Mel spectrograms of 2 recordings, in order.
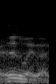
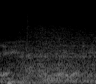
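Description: First: Said in the usual way. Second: Whispered repeat; whispering. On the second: Shown as a demonstration. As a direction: breathe it as a whisper.

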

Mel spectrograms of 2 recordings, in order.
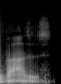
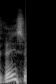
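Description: First: "vases" said as VAH-ziz; pronounced VAH-ziz. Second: "vase" said as VAYSS; pronounced VAYSS. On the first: Appraiser offering guest the alternative, "vases" as VAH-ziz. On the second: Appraiser asking guest which is right, "vase" as VAYSS. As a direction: say "vase" to rhyme with base. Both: Shown as a demonstration. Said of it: "Is it vase or vases".

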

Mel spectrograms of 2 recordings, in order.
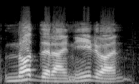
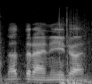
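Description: First: Sarcastic. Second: Said in the usual way. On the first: Shown as a demonstration.

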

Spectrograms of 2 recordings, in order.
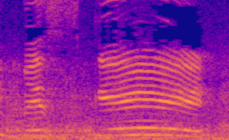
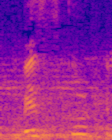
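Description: First: बिस्किट with a high, stretched 'kiṭ' ending; सही उच्चारण. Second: बिस्कुट with a 'kuṭ' ending, high-pitched; गलत उच्चारण. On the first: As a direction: correct it slowly to बिस्किट, 'i' before the final ṭ. (बिस्किट, ऊँचे सुर में 'किट' खींचकर) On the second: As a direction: say बिस्कुट with an 'u' before the final ṭ. (बिस्कुट, ऊँचे सुर में 'कुट' बोलकर) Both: Retold or imitated. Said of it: "video देखा होगा आपने".

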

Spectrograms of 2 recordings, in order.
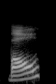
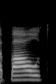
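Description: First: "boat" said /bo/, no final t sound; correct pronunciation. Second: "boat" said /bowt/ with a hard final t; wrong pronunciation. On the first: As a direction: say "boat" with the end t dropped. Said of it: "Mình đọc là boat". (đọc "boat" đúng, không bật âm t cuối) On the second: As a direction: say "boat" with a clear t at the end. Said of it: "chứ không phải là boat". (đọc "boat" sai, bật rõ âm t cuối) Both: Shown as a demonstration.

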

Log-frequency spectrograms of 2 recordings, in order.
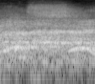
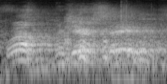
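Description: First: Loud, punched repeat; emphatic reaction. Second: Slow, stretched-out response to innuendo; drawn-out reaction. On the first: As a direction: burst out with it emphatically. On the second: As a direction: stretch it out knowingly. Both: Acted.

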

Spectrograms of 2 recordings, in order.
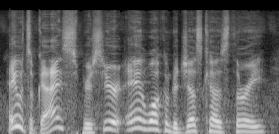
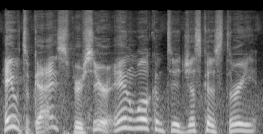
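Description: First: High upbeat YouTuber greeting; energetic intro. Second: Bright high YouTuber greeting; energetic intro. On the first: Restarts intro take. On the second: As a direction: pump up the channel intro. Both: Acted.

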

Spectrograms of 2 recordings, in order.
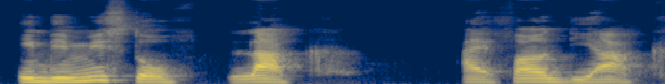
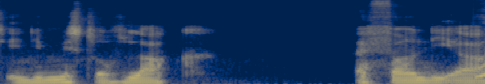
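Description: First: Declaimed, with weight on midst and found; proud caption read with "midst" and "found" stressed; proclaimed caption. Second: Softer, murmured trial read of the caption; hushed first run of a caption; quiet caption read. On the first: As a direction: announce "In the midst of lack, I found the arc" like a motto. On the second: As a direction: try the caption line under your breath. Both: Shown as a demonstration. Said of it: "I'll now caption it".

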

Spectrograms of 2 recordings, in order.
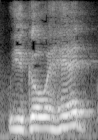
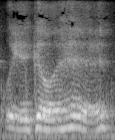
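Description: First: Said in the usual way. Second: Softer parroting echo; mockingbird mimicry. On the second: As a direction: mimic the question back like a bird. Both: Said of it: "I'm a mockingbird".

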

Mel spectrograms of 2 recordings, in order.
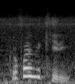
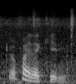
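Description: First: Squeaky coaxing pet voice; high sing-song urging. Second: Said in the usual way. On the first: Real, not acted. High take of repeated line.

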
